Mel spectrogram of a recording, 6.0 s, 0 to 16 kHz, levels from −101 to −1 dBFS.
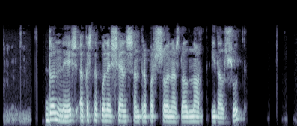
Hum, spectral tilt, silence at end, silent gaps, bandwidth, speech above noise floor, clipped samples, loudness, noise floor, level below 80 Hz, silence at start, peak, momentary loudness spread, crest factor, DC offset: none; -4 dB/octave; 1.15 s; 0.64-0.68 s, 0.76-0.82 s; 7.4 kHz; 22 dB; under 0.1%; -15 LUFS; -38 dBFS; -56 dBFS; 0.15 s; -2 dBFS; 5 LU; 16 dB; under 0.1%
